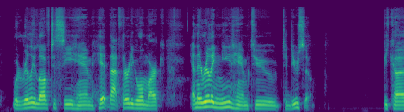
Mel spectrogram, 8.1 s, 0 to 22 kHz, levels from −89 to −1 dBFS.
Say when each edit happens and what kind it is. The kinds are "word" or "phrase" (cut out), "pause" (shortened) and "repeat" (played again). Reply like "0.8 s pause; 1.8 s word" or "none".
none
